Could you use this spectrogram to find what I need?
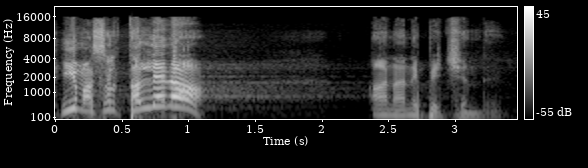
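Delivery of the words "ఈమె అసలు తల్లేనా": much higher and louder, a raging cry of disbelief; furious outburst. Retold or imitated. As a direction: hurl it out in a burst of anger. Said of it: "ఆ క్షణం పిచ్చ కోపం వచ్చింది".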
